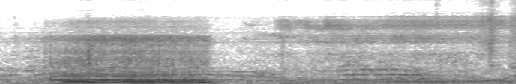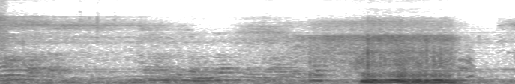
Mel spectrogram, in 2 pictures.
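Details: Snoring while asleep, described as feeling secure and safe: two loud, low, rattling snores about eight seconds apart, with quieter breathing between them.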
